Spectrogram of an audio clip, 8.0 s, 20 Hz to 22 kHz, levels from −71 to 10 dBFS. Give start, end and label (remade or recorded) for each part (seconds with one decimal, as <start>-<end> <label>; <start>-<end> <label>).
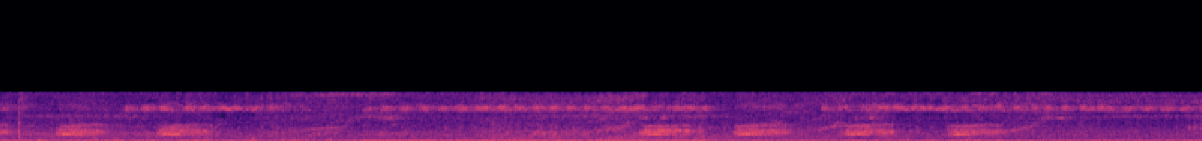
0.0-1.1 recorded; 1.1-2.4 remade; 2.4-3.2 recorded; 3.2-4.7 remade; 4.7-5.6 recorded; 5.6-6.9 remade; 6.9-8.0 recorded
